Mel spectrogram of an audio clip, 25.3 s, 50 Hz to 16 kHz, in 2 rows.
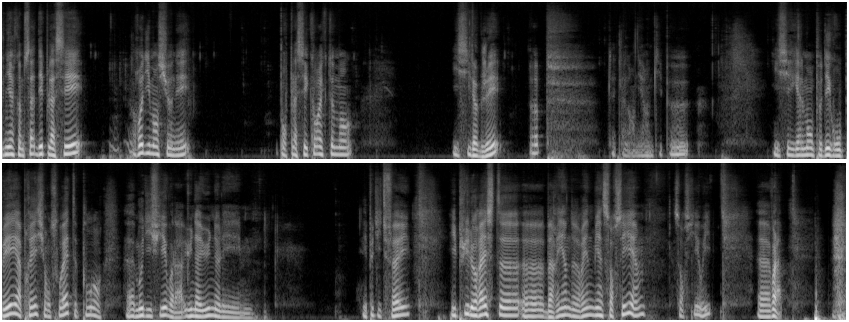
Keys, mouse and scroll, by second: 0.7 click, 2.0 ctrl+shift+click, 3.0 ctrl+shift+click, 3.9 click, 4.8 click, 5.6-7.0 drag, 7.5 click, 8.9 ctrl+shift+click, 9.7-11.1 ctrl+shift+drag, 11.5 click, 13.2 click, 14.1 click, 16.8-17.8 ctrl+drag, 18.3 ctrl+click, 18.7 middle click, 18.7-19.2 scroll up 1, 19.2 KP_Subtract, 20.2 click, 21.0 click, 21.3 click, 23.1 click.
